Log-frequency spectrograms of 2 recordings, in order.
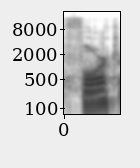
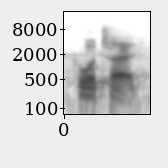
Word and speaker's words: Forte: lot is is the is your name pres pres pronounced like a fortress or like someone's strong suit is it like Fort or Forte Forte okay okay um and so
